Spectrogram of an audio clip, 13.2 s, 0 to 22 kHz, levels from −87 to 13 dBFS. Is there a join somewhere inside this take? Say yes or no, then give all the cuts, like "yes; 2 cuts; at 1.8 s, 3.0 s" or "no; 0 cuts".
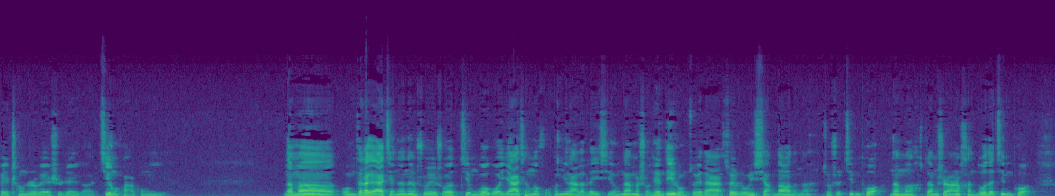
no; 0 cuts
